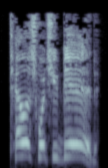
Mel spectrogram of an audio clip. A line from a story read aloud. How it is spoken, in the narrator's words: yet another shouted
